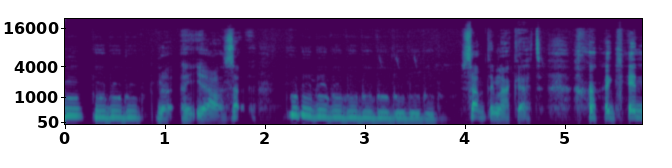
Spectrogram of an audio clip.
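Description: A man mimics a coucal's deep, hooting call with his voice, a run of low repeated whoops, between short bits of speech.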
